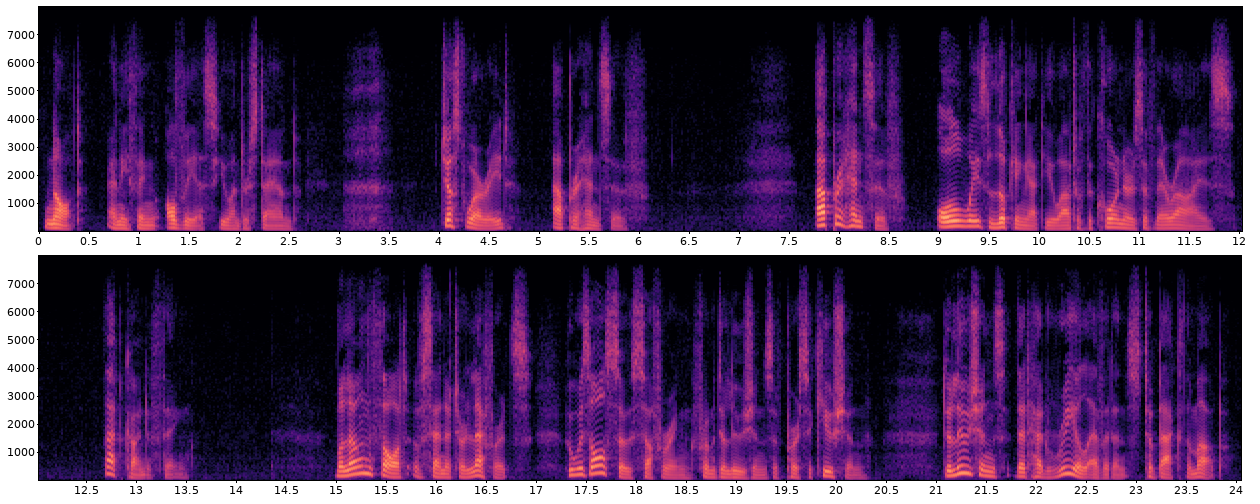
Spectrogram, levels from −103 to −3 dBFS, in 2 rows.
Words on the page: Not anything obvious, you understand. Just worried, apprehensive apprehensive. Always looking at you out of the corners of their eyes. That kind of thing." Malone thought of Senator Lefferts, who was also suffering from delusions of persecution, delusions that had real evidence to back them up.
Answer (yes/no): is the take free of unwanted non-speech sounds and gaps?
no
